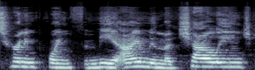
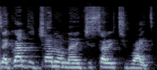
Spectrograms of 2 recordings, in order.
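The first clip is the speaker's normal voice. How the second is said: ordinary talk, nothing marked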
